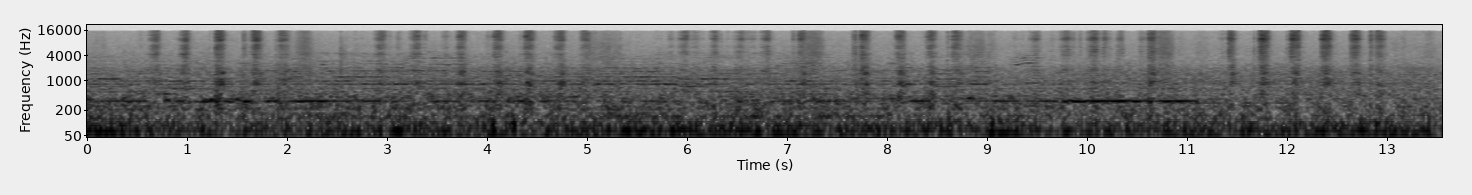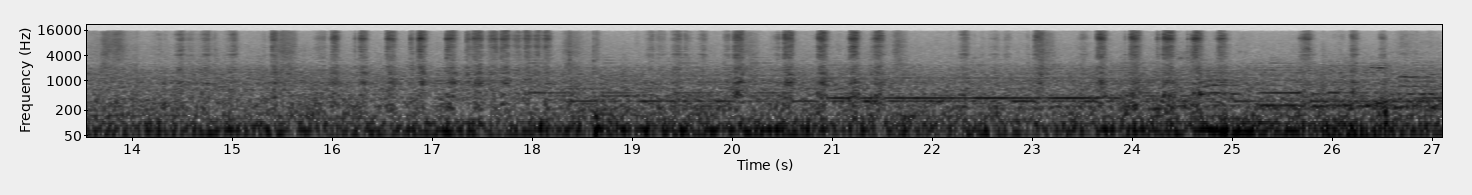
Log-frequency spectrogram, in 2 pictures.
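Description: Faint pencil scratching on sketchbook paper: many short, quick strokes as feather lines are drawn.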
